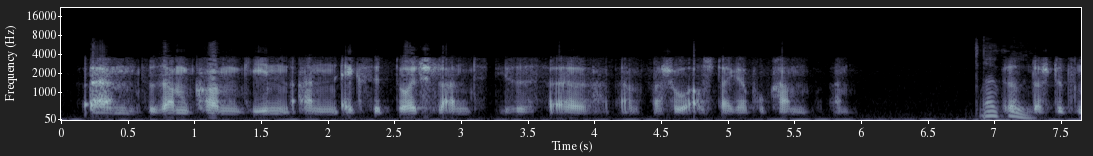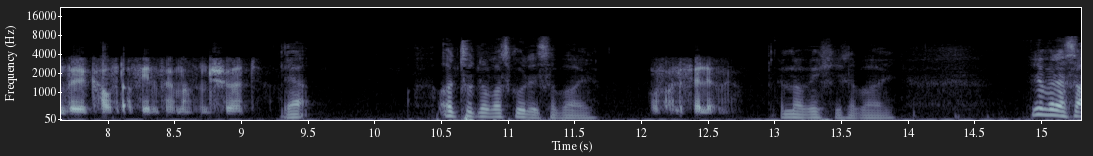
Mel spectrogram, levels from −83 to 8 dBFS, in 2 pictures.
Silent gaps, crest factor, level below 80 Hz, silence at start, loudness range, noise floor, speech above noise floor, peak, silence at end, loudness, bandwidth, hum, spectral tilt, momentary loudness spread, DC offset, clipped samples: none; 22 dB; -54 dBFS; 0.1 s; 8 LU; -55 dBFS; 26 dB; -8 dBFS; 0 s; -29 LUFS; 8 kHz; none; -5 dB/octave; 15 LU; under 0.1%; under 0.1%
